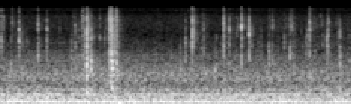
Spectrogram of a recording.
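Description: Foil candy wrapper crinkling and crackling in the hands, a scattering of short irregular crackles over a steady low hum.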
